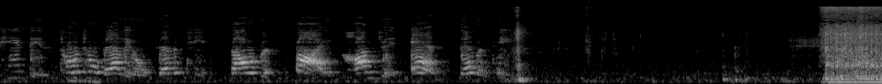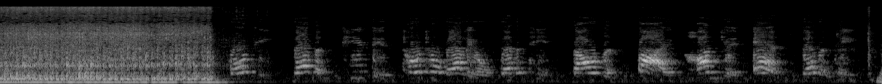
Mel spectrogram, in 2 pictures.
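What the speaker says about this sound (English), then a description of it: "The machine counts accurately." A NIYO i700 currency note counting machine runs a stack of notes in a loud, continuous whirring burst lasting about three seconds, with someone talking before and after it.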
